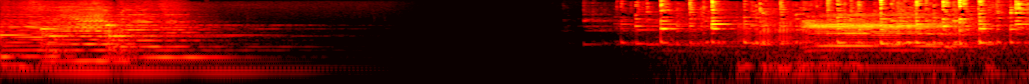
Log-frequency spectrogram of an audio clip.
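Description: A sheep lets out a loud, wavering bleat that fades away, followed after a short pause by a busier stretch of another bleat mixed with bright birdsong chirping, clear; heard on a new CD album of chansons.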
